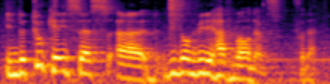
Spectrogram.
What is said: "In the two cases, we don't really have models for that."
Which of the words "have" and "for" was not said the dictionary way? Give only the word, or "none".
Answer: none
